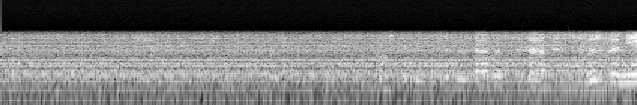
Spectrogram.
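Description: Crystal radio receiver played through a cassette recorder's amplifier, giving a steady hum and hiss of electrical interference picked up from household appliances while the variable capacitor is turned. Faint voices of an AM station begin to come through near the end.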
